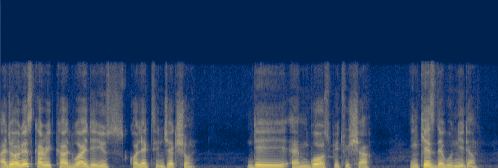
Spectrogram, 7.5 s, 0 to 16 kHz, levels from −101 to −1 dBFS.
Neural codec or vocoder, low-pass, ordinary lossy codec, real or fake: vocoder, 22.05 kHz, 80 mel bands, WaveNeXt; 9.9 kHz; none; fake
